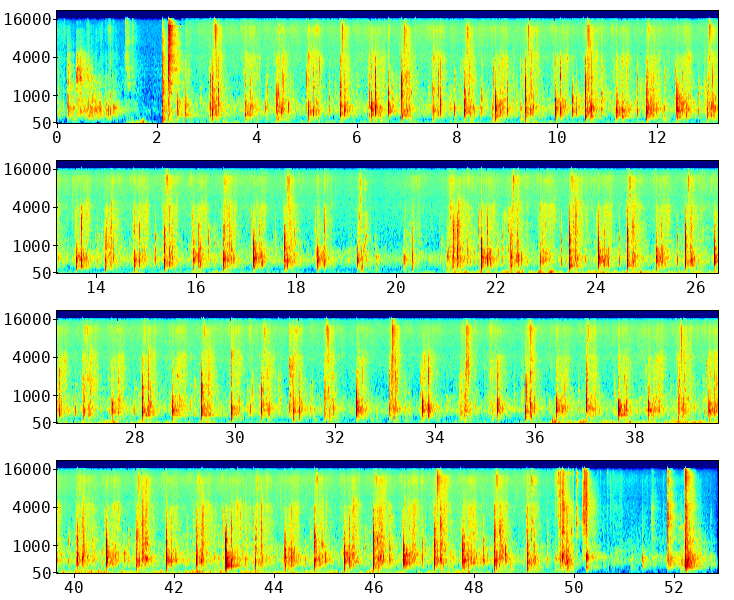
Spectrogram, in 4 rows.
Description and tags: FootSteps in a Concrete Corridor 2
some foot steps in a concrete corridor.
i tried to reduce the noise a bit,
but i couldn't manage to remove it completely without losing too much of the quality.
recording equipment: zoom h4n
concrete, corridor, door-open, door-shut, foot-steps, paces, steps, walk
